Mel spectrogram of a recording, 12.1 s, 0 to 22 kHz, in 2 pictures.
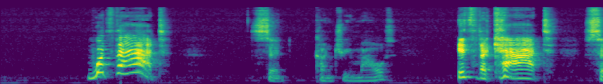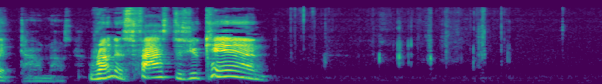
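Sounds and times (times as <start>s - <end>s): paper page crackles: 8.9s - 11.2s.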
